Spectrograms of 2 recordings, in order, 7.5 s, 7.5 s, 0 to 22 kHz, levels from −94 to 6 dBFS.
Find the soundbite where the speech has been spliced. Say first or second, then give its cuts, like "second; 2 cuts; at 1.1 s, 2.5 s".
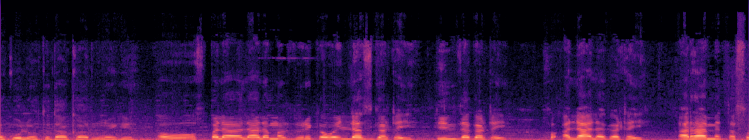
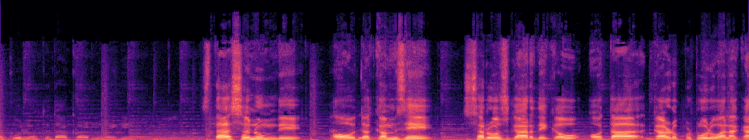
first; 1 cut; at 1.4 s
